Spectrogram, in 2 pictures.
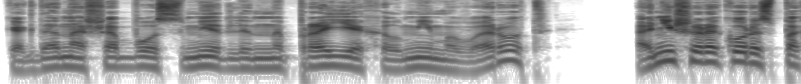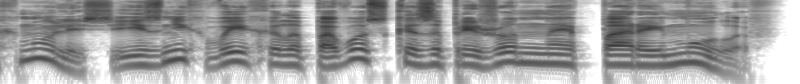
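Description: A man narrating an audiobook with expressive storytelling. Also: mid-range voice, normal speed, dry recording, clean studio sound. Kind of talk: audiobook reading.

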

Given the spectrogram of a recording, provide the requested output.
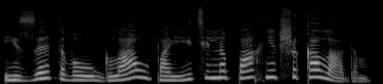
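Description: A woman's voice: mid-range voice, very animated, measured pace, no room sound, studio quality, voice pushed up. A woman voicing a female seamstress who gushes with delight. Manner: rapturous, gushing.

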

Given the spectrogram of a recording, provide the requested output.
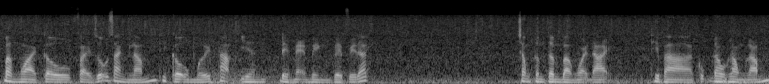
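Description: A man's voice: on the low side, brisk, noisy background. Man narrating a mournful story. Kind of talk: scripted ghost story narration.

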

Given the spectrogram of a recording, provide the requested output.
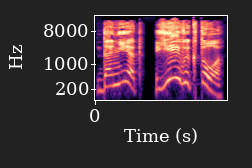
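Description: A man voicing a sharp-tongued, bossy woman who scolds and gives orders. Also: very high voice, sing-song, drawn-out words, dry recording, clean studio sound, voice pushed up, heavily acted. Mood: scolding.

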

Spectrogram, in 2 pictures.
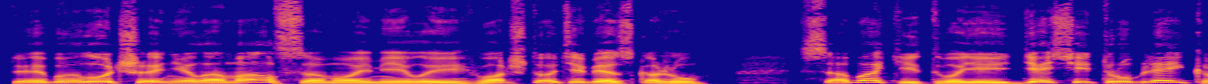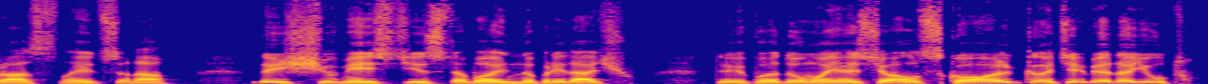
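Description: A man's voice: medium pitch, expressive, moderate pace, no echo, studio quality, voice pushed up, close to an everyday voice. A man voicing a stout, pompous doctor, condescending and blustering. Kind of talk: audiobook character reading.

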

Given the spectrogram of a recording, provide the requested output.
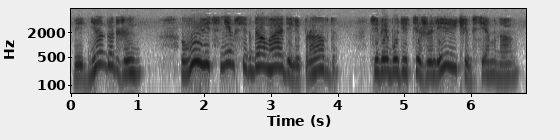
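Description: A woman voicing a sharp-tongued, indignant grown daughter who speaks fiercely, in a dull, dry recording. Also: mid-range voice, expressive, a little slow, no echo. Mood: tender.

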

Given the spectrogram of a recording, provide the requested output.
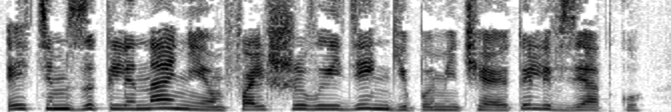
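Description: A young female mage speaks with calm, dry confidence and a matter-of-fact edge, as a woman reads her. The storybook reading sounds close and dry. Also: on the high side, a little fast, dry recording, close to an everyday voice. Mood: wry.

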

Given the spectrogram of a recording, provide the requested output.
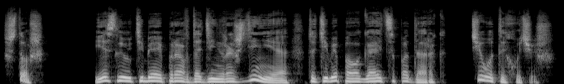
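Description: A dry, mocking young woman tends the bar and ribs her customers. Her voice sits high and moves a lot, raised by a man reading her part. She sounds amused rather than warm. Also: expressive, a little fast, slightly rough. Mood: teasing. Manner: teasing, dry. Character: wry young woman bartender.

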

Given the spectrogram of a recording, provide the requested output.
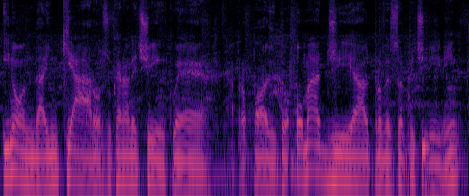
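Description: A man's voice: low-pitched, moderate pace. Emphatic male sports radio host, faint music behind. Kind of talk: animated sports radio chat.

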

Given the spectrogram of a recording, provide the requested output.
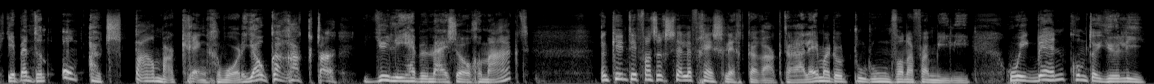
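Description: A man voicing a spoiled, defiant rich young woman in a radio play reading, scornful and sharp-tongued. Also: big pitch swings, normal speed, no echo, studio quality. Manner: scornful, sharp-tongued, raised falsetto-like pitch.

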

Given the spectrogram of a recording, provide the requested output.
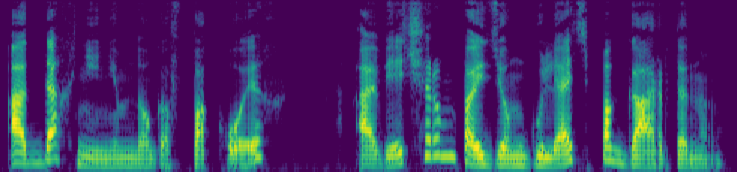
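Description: A woman puts on a gentle male elf king for a storybook, speaking low and quiet with a touch of fond grumbling. The voice is lowered well below her own and sits close and dry, with no room around it. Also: very animated, normal speed, no echo, full character voice. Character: man, elf king, calm, affectionate fiancé.

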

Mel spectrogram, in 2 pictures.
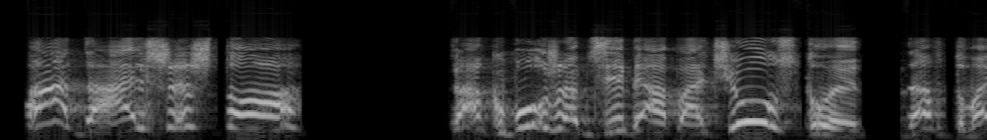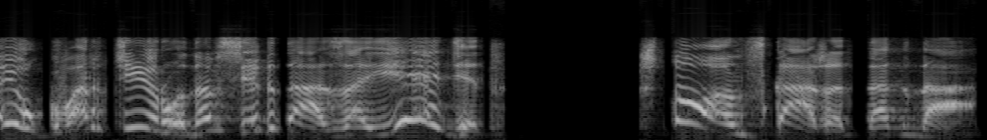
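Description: A woman's voice: extremely high pitch, pushed and bright, highs cut off, voice pushed up, heavily acted. Woman playing a sly folksy old granny. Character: sharp-tongued scheming old grandmother.

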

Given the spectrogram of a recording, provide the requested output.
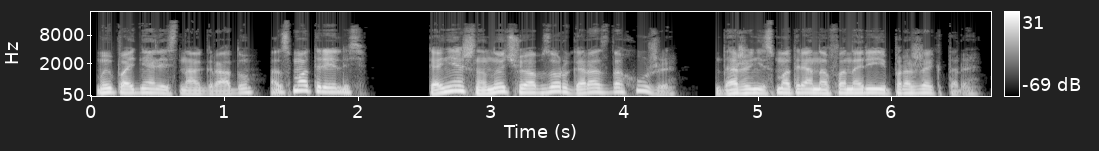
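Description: A man narrating a first-person audiobook in a steady, measured way. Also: mid-range voice, no room sound, clean studio sound.

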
